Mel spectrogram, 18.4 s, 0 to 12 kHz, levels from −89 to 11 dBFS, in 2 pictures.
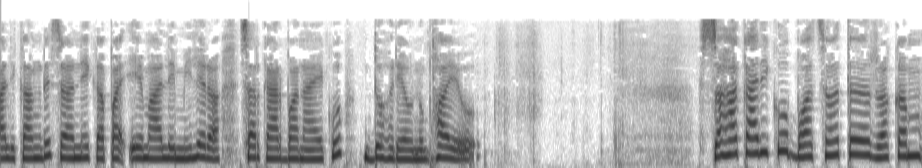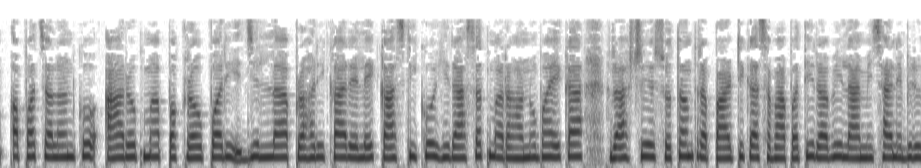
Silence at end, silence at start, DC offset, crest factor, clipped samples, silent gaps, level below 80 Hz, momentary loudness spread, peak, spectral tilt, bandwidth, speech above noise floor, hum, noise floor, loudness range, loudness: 0 s; 0 s; under 0.1%; 16 dB; under 0.1%; none; -50 dBFS; 3 LU; 0 dBFS; -5.5 dB/octave; 8 kHz; 42 dB; none; -58 dBFS; 4 LU; -16 LUFS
